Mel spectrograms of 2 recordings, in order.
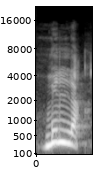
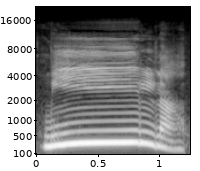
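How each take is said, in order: First: The first vowel is short and quick. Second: The first vowel is long and drawn out. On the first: The speaker calls it right. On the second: The speaker calls it wrong.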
